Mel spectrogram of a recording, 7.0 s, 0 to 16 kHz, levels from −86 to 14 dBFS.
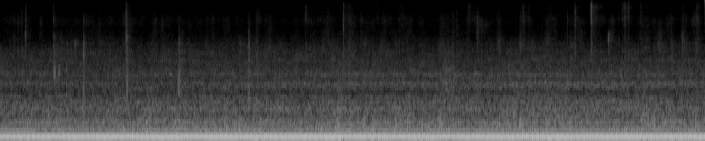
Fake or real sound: fake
